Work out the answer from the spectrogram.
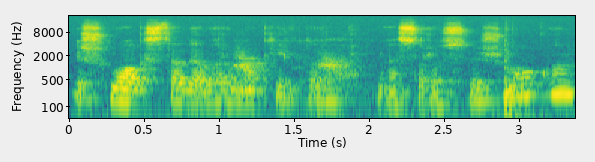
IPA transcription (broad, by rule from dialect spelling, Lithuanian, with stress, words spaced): ɪʃˈmuɔkstɐ dɐˈbɐr moːˈkʲiːklˠoːj mʲɛs ˈrʊsʊ ɪʃˈmoːkoːm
